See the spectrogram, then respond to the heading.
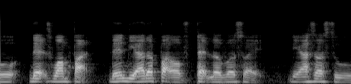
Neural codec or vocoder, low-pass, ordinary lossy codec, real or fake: none; none; none; real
